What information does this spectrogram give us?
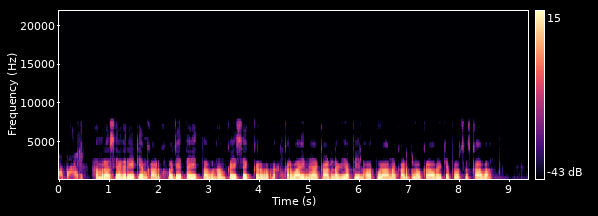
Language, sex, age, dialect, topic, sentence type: Magahi, male, 18-24, Western, banking, question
